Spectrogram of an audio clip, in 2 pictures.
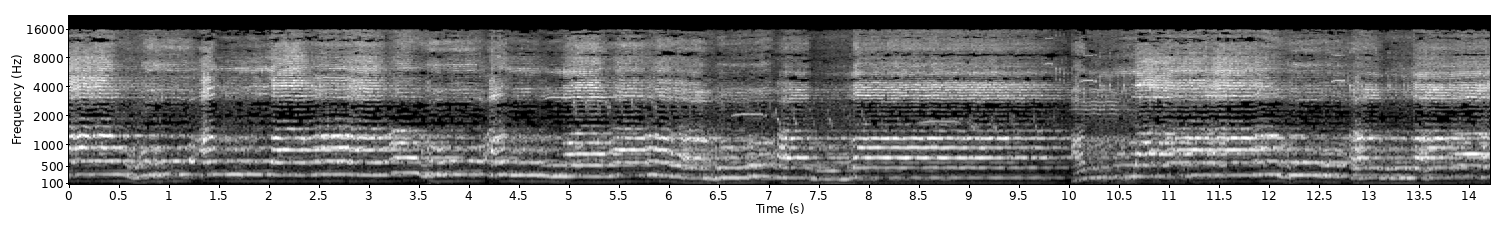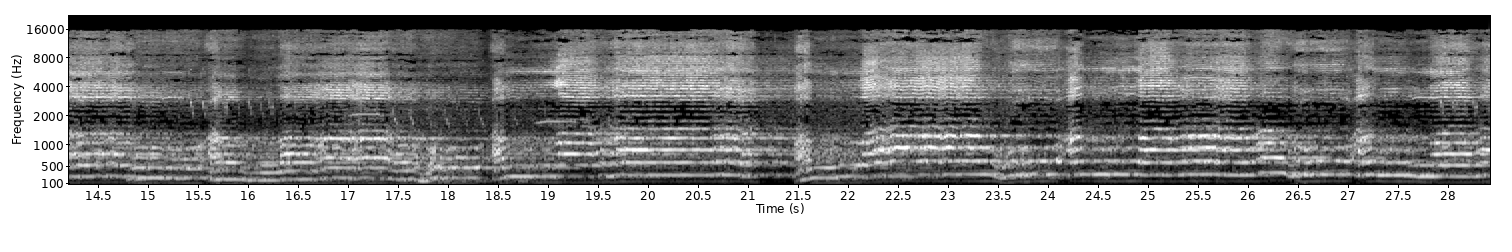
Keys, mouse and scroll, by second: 0.0 click, 0.0-3.2 drag, 4.7 alt+scroll down 1, 6.3 alt+scroll up 1, 6.8 alt+scroll down 1, 7.5 alt+scroll up 1, 8.0 click, 11.2-11.7 drag, 15.6 alt+scroll down 1, 16.3 alt+scroll up 1, 17.2 space, 17.3 click, 17.7 alt+scroll down 1, 19.4 alt+scroll down 1, 19.7 space, 19.7 click, 21.1 alt+scroll up 1, 22.8-24.5 drag.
